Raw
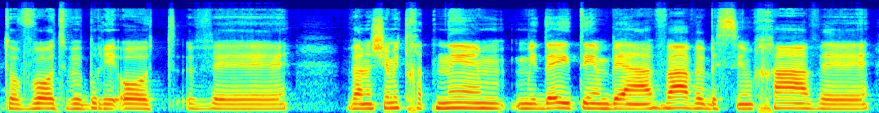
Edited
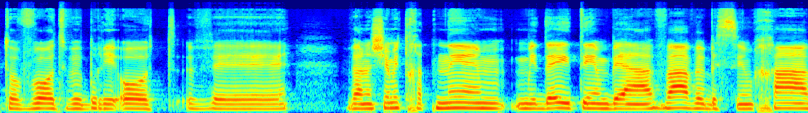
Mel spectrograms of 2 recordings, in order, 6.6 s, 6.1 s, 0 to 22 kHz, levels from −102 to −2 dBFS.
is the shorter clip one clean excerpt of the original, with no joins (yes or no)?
yes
